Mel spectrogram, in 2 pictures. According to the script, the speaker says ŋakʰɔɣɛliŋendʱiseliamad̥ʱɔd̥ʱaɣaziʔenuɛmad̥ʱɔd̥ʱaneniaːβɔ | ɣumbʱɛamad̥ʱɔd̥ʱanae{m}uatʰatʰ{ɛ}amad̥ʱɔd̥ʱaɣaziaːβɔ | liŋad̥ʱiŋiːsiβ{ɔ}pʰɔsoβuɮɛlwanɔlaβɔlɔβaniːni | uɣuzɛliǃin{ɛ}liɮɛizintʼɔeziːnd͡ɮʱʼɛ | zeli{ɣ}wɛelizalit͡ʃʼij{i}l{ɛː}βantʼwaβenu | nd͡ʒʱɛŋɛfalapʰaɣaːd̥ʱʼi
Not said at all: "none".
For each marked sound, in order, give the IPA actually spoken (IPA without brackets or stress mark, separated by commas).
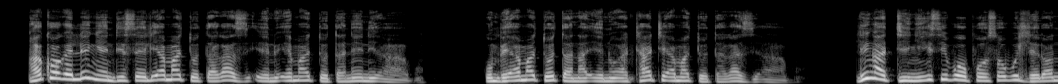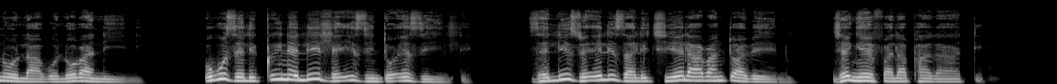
n, ɛ, ɔ, ɛ, z, ɛ, aː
